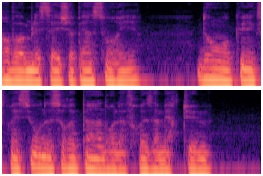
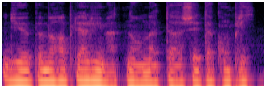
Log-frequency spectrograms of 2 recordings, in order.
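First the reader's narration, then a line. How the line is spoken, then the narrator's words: Murmured. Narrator (French): murmura-t-il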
